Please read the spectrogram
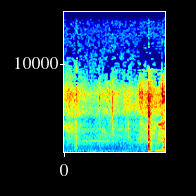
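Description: Quiet background, then near the end a single sharp click followed by a short, low, steady voice sound.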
